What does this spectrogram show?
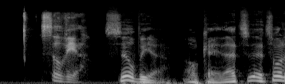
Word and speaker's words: Sylvia: how do you say your last name Sylvia Sylvia okay that's that's what it's spelled like but I wanted to make sure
